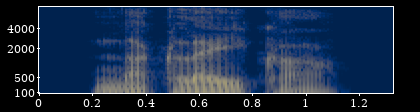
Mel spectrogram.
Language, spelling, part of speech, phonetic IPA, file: Polish, naklejka, noun, [naˈklɛjka], Pl-naklejka.ogg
